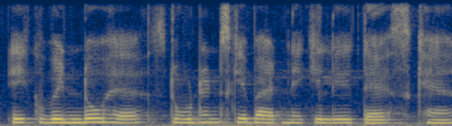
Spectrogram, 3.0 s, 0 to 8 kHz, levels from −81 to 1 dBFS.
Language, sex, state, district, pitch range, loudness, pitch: Hindi, female, Delhi, New Delhi, 220-235 Hz, -16 LUFS, 230 Hz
